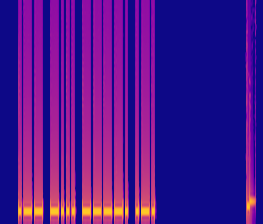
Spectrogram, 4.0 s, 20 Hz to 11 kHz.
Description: Morse code, heard as a keyed tone, about 30 wpm, 700 Hz. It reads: WB9R
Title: USA Call Signs - 3x Character Spacing - 30wpm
